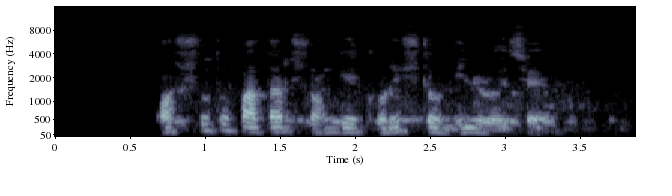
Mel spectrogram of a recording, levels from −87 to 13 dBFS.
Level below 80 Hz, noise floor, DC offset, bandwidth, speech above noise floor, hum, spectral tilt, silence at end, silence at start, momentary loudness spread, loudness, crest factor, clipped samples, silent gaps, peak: -80 dBFS; under -90 dBFS; under 0.1%; 7.2 kHz; over 64 dB; none; -7 dB/octave; 0.4 s; 0.7 s; 9 LU; -26 LUFS; 22 dB; under 0.1%; none; -6 dBFS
